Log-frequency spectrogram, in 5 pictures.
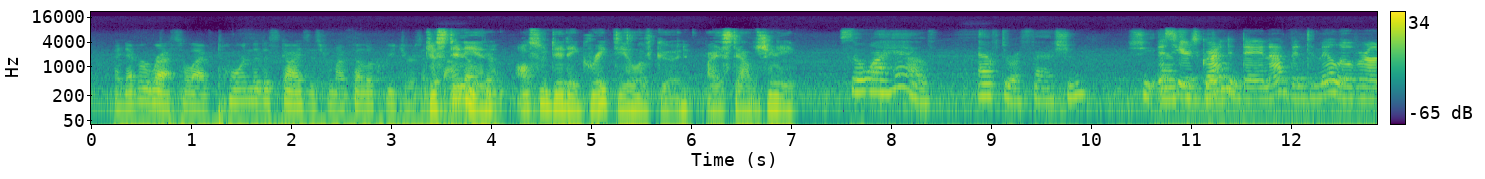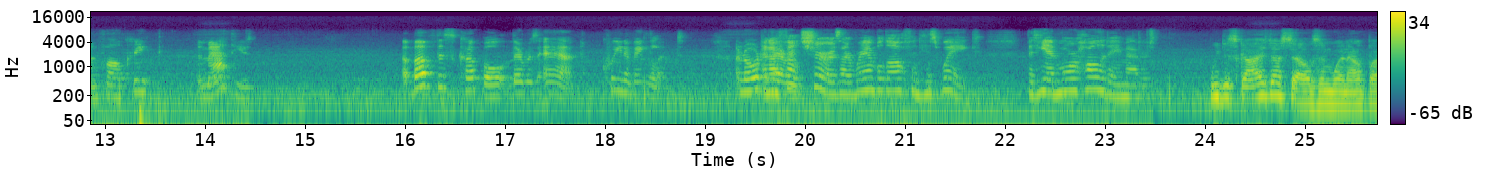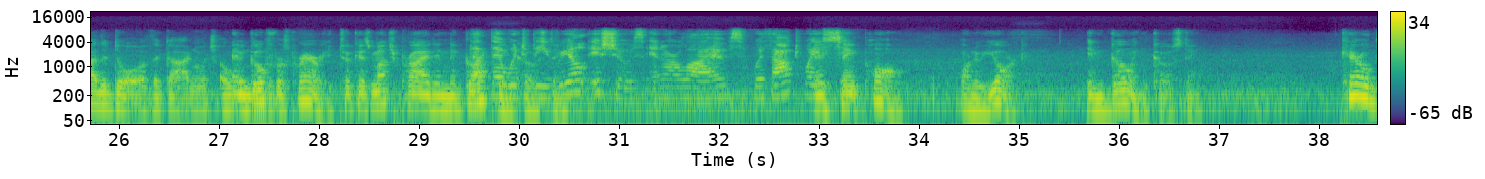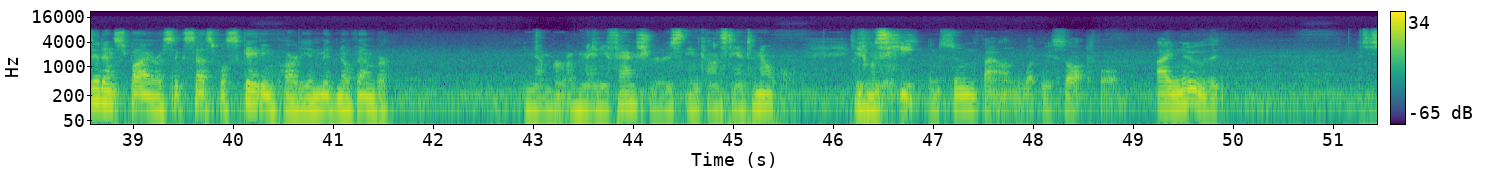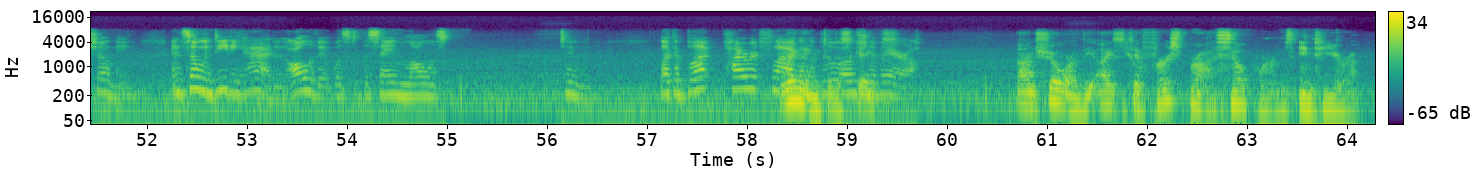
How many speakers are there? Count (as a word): nine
